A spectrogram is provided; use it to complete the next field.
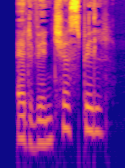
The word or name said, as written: adventurespil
